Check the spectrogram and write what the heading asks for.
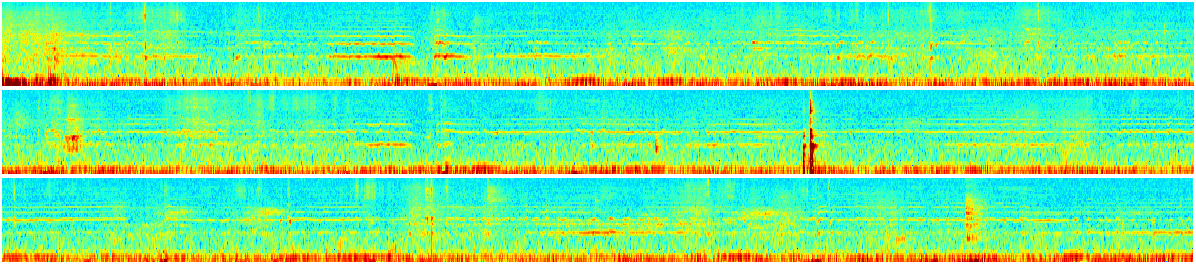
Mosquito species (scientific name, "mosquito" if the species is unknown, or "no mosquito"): Anopheles funestus s.l.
